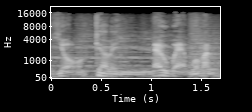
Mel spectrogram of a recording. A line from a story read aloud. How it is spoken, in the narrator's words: he snarls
